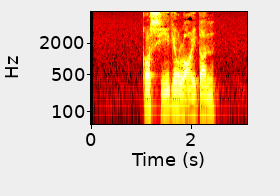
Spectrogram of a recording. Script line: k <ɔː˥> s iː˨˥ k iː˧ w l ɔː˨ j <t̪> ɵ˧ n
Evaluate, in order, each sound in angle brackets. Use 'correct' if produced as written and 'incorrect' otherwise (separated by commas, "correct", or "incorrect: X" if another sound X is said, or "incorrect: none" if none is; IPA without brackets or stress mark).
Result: incorrect: ɔː˧, correct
